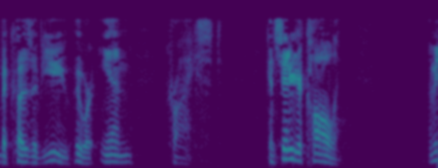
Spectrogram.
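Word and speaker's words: In (ἐν): Here's how you pronounce the word in Greek. In. Now, it would be spelled E-N.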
